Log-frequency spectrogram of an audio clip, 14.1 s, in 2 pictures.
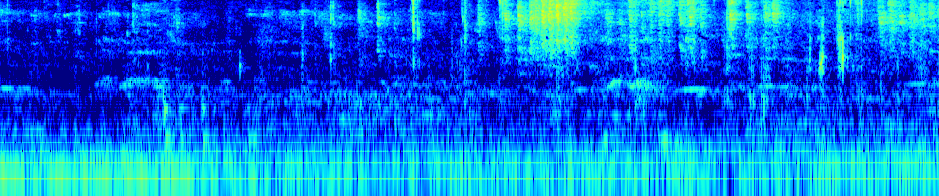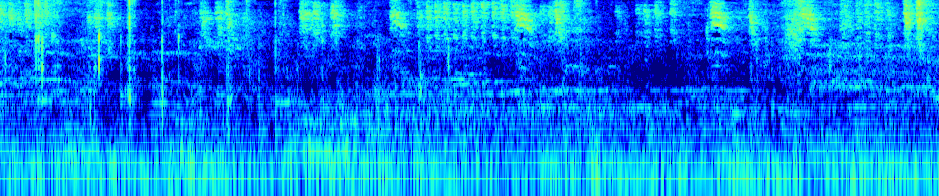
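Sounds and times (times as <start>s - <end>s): wet mouth chewing clicks: 1.7s - 10.7s.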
